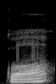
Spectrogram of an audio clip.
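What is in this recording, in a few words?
"guo", Chinese, tone 2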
